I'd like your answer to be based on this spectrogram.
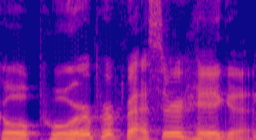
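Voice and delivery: ordinary talk, nothing marked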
